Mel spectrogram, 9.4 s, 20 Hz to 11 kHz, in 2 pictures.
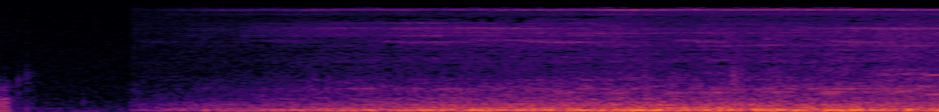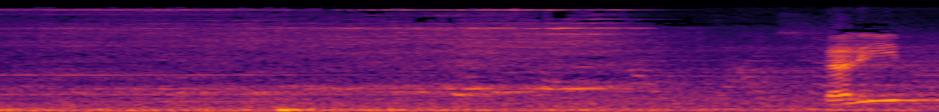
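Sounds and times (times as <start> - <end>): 
train pulling into a station: 0.7 - 9.3
single train clunk: 0.8 - 8.2
thin metallic train wheel squeals: 0.8 - 8.3
speech: 8.9 - 9.3.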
